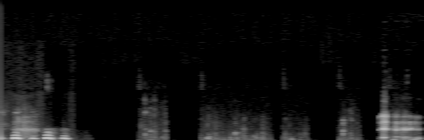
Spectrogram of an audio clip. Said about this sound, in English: have you guys been able to hear my apple chewing?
